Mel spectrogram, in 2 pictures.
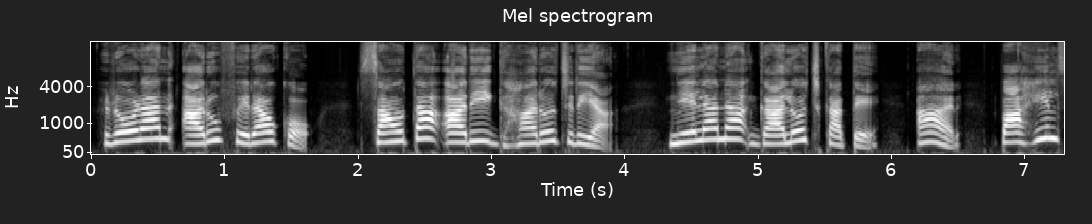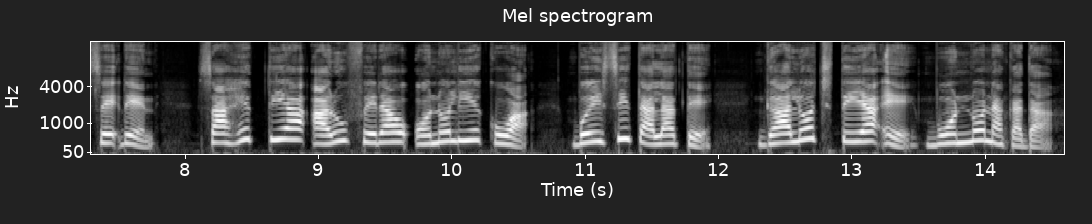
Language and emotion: Santali, neutral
